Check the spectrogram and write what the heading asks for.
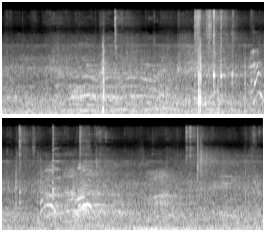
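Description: Fencing bout: a few sharp metallic clashes of blades and foot strikes on the metal strip, the loudest cluster about two and a half seconds in, with raised voices echoing in a large hall.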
